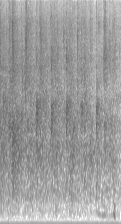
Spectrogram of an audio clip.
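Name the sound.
congregation applauding in church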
